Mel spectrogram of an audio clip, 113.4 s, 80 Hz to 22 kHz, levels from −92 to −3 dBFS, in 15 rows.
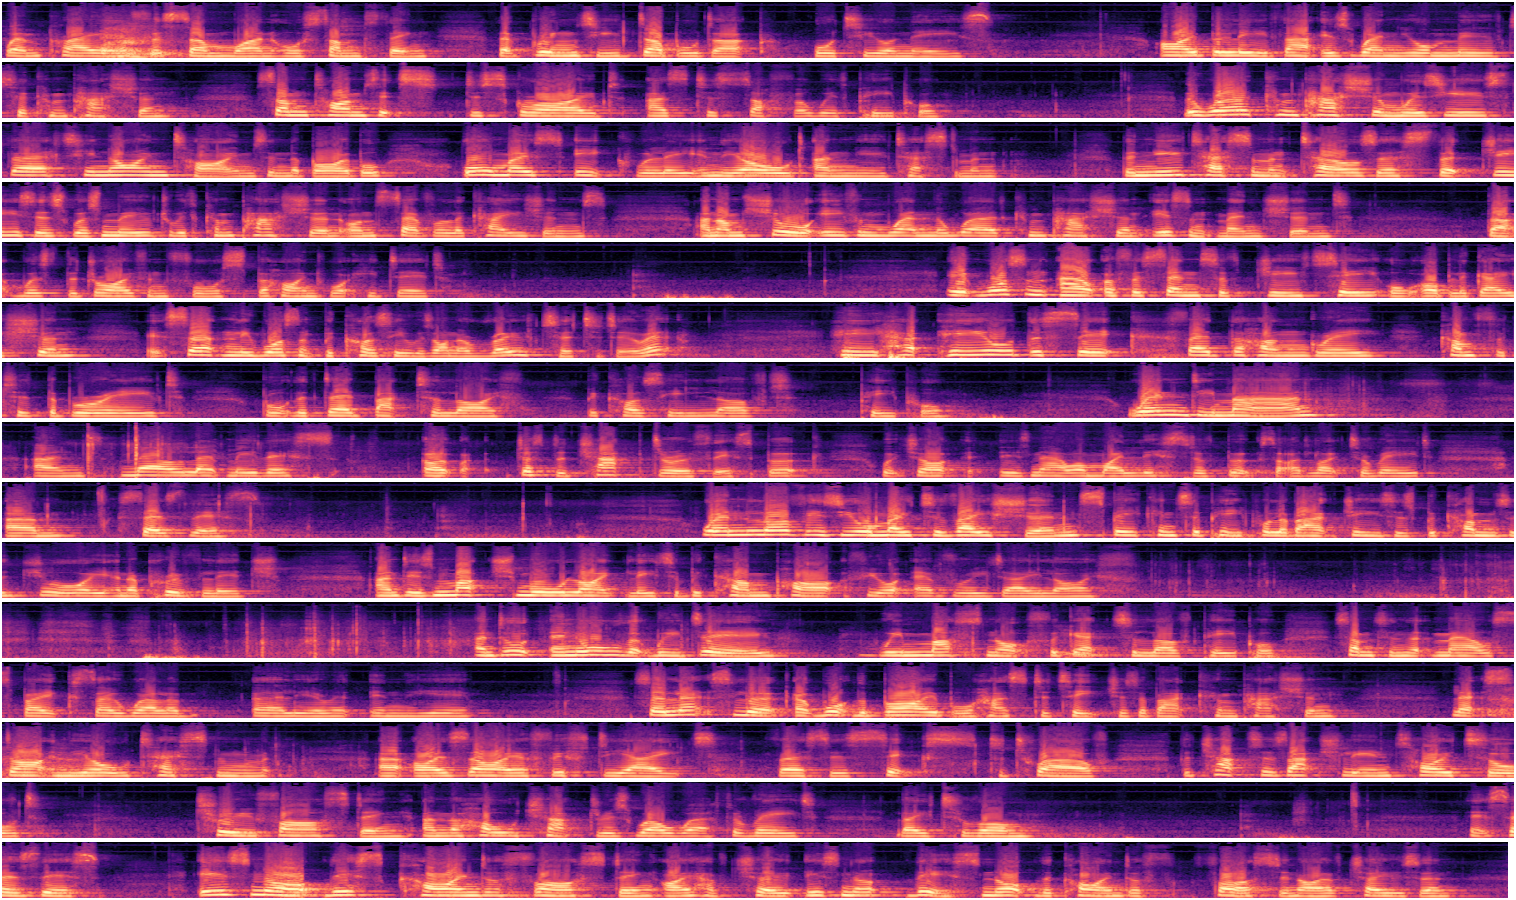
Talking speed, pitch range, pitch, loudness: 145 wpm, 185-220 Hz, 200 Hz, -13 LUFS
